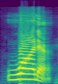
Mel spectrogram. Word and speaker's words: want to: Then want to. Wanna. Do you wanna hug me?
